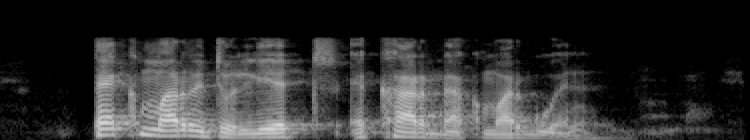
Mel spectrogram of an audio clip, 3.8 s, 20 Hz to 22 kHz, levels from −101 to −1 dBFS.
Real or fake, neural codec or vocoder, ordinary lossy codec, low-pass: fake; codec, 16 kHz, 8 kbps, FunCodec, trained on Chinese and English, 25 frames a second; none; 7.2 kHz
